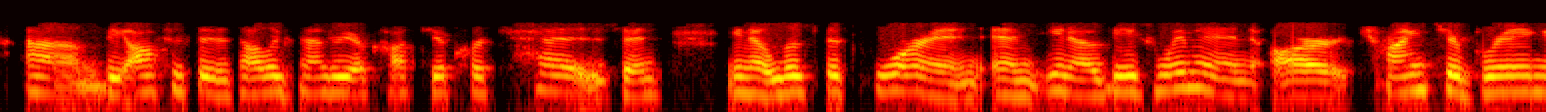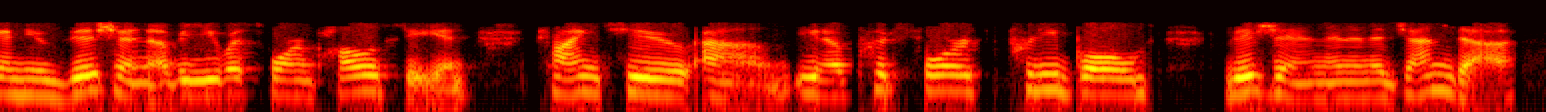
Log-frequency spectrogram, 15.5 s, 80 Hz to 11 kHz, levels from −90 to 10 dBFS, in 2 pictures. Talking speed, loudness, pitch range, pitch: 165 wpm, -25 LUFS, 180-210 Hz, 195 Hz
